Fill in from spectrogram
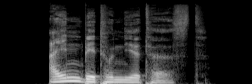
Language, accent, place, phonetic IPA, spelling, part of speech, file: German, Germany, Berlin, [ˈaɪ̯nbetoˌniːɐ̯təst], einbetoniertest, verb, De-einbetoniertest.ogg
- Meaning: inflection of einbetonieren: 1. second-person singular dependent preterite 2. second-person singular dependent subjunctive II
